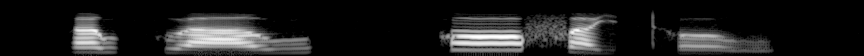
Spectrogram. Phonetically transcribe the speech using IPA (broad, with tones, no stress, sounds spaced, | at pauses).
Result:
ɐ˧ w kʷ aː˨˧ w | k ɔː˥ f ɐ˨˩ j t̪ʰ o˨˩ w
